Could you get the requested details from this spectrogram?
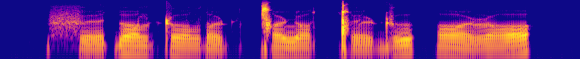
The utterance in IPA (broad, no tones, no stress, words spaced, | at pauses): fɵɗolˠʈulˠ ɾoʈǀɔɳɔ ǃɵɖu | ɔ ɭɔ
